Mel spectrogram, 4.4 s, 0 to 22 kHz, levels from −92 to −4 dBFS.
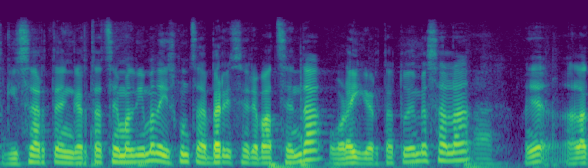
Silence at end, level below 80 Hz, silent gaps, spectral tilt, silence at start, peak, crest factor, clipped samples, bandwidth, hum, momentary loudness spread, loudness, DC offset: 0 s; -44 dBFS; none; -6.5 dB/octave; 0 s; -2 dBFS; 18 dB; under 0.1%; 13.5 kHz; none; 5 LU; -21 LUFS; under 0.1%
